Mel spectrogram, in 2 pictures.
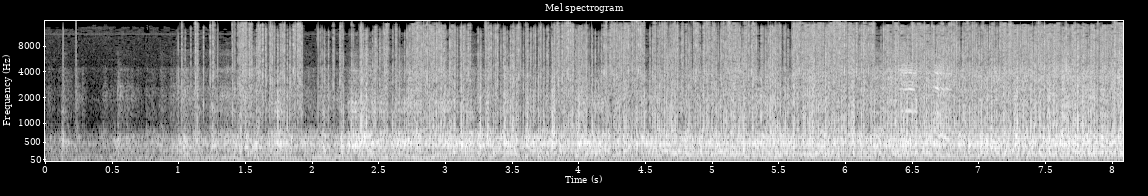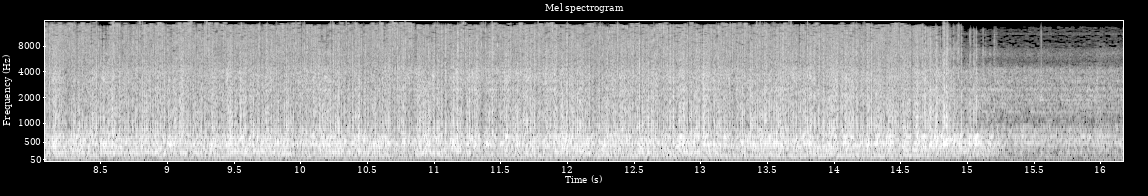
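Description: Wind rushes loudly past a glider's canopy.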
